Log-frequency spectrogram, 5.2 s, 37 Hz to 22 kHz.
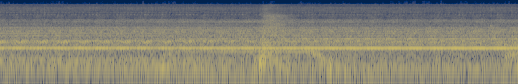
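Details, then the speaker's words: Indelac AS series spring-return electric actuator driving open (12-second cycle): steady, even mid-pitched motor hum with no knocking or grinding, locking into place; motor running normally. "cycle time on this is 12 seconds. There we go, locked into place."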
